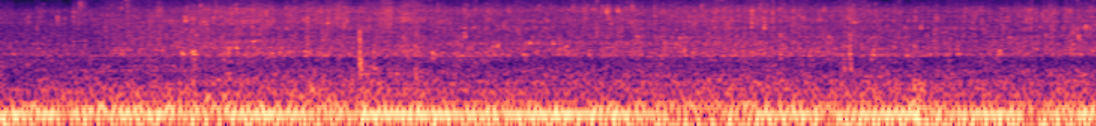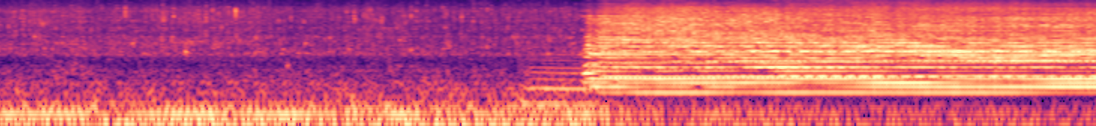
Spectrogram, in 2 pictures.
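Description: Boat motor running with a low steady rumble. About eleven seconds in, a loud multi-tone horn starts with a brief rise in pitch and holds as one long steady blast.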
